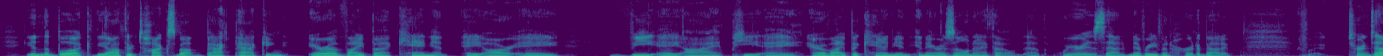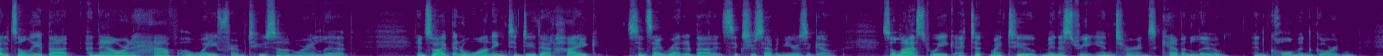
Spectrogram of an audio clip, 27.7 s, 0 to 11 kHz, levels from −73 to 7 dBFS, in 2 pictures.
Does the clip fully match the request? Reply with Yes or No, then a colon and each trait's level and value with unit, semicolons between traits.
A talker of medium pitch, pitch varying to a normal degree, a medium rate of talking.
No: low, 125 Hz; average, 3.4 semitones; average, 165 wpm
